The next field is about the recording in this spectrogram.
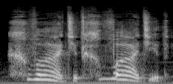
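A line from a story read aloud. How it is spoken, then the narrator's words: Moaning. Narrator (Russian): застонала Оксана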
